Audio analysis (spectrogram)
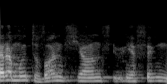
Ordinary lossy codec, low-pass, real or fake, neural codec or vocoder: none; 7.2 kHz; fake; codec, 24 kHz, 0.9 kbps, WavTokenizer, medium speech release version 1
